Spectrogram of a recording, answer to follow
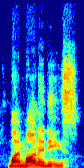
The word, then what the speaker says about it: Maimonides: The following list follows the opinion of Maimonides, also known as Rambam, a legendary scholar, legendary rabbi, as he lists them in his magnum opus, the Mishneh Torah.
